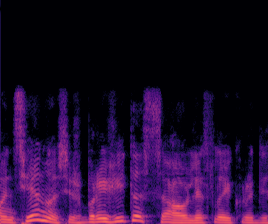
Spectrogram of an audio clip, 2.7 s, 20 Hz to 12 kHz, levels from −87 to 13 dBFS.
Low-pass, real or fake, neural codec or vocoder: 7.2 kHz; fake; codec, 16 kHz, 8 kbps, FreqCodec, smaller model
